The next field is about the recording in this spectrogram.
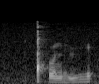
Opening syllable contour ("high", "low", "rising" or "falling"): low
